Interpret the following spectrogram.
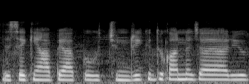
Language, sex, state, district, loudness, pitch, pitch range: Hindi, female, Uttar Pradesh, Lucknow, -15 LUFS, 215 Hz, 205-230 Hz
